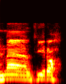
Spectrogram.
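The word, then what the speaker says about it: ناظرة: Yang kedua ila rabbiha nazirah. Yang kedua itu ujung lidah di antara dua gigi. Nazi, zi, zirah.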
